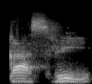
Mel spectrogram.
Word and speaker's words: Ghasri: And Ghasri, or Ghasri, as it's pronounced in Farsi, means of castle.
